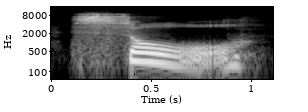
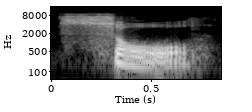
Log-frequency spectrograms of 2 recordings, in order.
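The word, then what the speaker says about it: Seoul: like this see-saw teeter-totter soul americans pronounce the city of south korea as soul same as soul and soul it's all soul hall the vowel is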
